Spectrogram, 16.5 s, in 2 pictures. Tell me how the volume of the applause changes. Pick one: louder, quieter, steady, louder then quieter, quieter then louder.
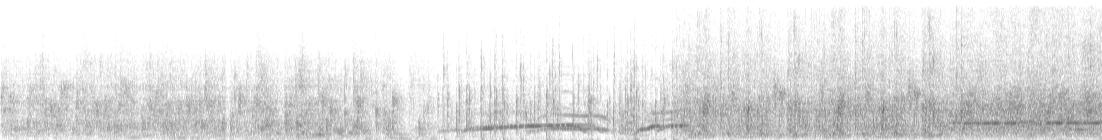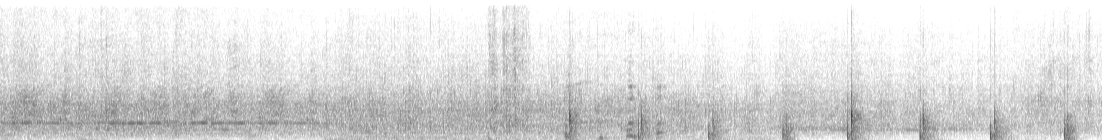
louder then quieter.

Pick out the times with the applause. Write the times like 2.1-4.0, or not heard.
0.0-16.4.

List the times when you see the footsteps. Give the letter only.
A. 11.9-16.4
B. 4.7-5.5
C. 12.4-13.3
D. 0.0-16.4
A.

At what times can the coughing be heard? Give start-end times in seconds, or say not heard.
12.4-13.3.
